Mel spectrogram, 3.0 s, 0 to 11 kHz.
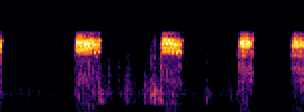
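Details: Common starling nestling in a nest box, day 23, at feeding: four drawn-out harsh rasps, with faint soft rustling sounds in the gaps.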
